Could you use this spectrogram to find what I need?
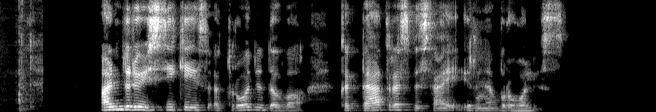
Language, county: Lithuanian, Vilnius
